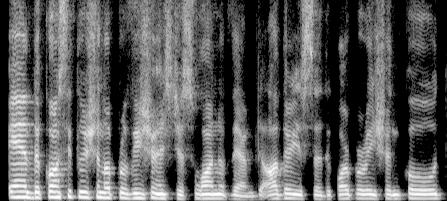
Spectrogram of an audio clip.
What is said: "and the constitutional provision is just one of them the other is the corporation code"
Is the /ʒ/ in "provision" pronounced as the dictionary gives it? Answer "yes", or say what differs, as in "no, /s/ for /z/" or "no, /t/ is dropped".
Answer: no, /ʃ/ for /ʒ/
